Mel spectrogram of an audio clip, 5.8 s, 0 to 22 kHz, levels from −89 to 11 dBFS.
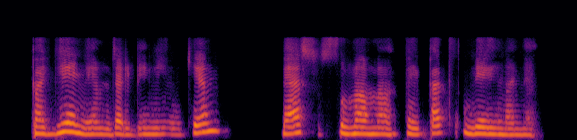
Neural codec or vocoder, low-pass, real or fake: codec, 16 kHz, 1 kbps, FreqCodec, smaller model; 7.2 kHz; fake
